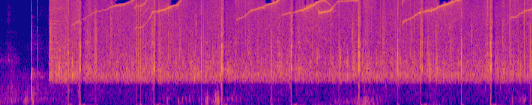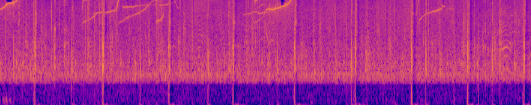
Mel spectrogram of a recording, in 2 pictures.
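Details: Sharp, metallic, audible sperm whale clicks tick irregularly underwater beneath a chorus of high, sliding whistles from other toothed whales.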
